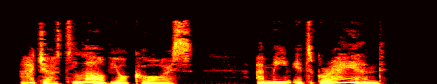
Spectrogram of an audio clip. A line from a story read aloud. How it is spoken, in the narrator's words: Talc and breathed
